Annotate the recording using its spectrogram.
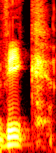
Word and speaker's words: Weg: Was ich mir auch angewöhnt habe, ist so Endlaute wie bei Weg oder sowas, dass ich das eher mit Weg, also mit K am Ende ausspreche.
